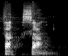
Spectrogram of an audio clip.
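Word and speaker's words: Taktsang: Taksang.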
